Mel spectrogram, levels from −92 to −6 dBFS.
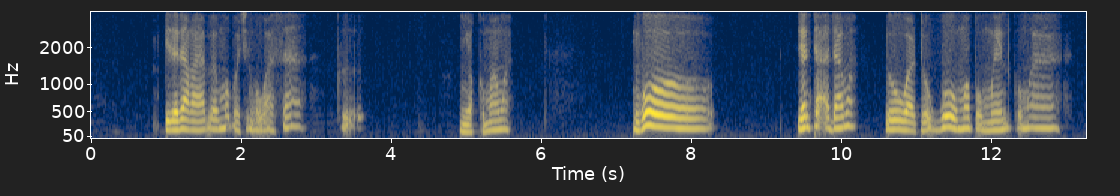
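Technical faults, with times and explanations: The speech has come through a call link that is working as it should, with nothing above 4 kHz in the signal, a band limit that points to a narrowband telephone codec such as G.711 mu-law at 64 kbps.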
